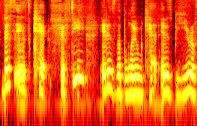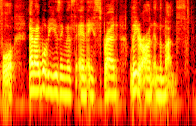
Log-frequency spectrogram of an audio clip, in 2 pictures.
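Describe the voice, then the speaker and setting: Hoarse-voiced woman host, chatty and easygoing, talking viewers through a planner spread. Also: mid-range voice, moderate pace, hardly any pauses, darkish tone. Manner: chatty, talks to viewers while working. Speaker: planner vlogger. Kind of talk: casual crafting chat.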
